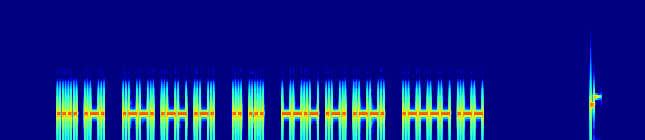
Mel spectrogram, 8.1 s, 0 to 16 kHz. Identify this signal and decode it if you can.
Morse code, heard as a keyed tone, about 34 wpm, 700 Hz. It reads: HR PWR IS QRP 1W
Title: Common QSO Phrases 35wpm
